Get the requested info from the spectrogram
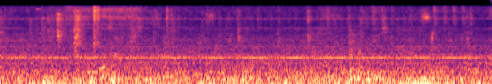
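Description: Inside a moving passenger train: the steady low rumble of the carriage running along the track, with a constant hum over it and a few faint clicks.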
